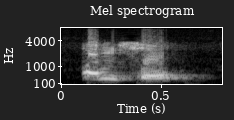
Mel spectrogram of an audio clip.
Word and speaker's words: UMSL: But I think, if UMSL, and I'm new to pronouncing it that way. That's it. That's the way we say it.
